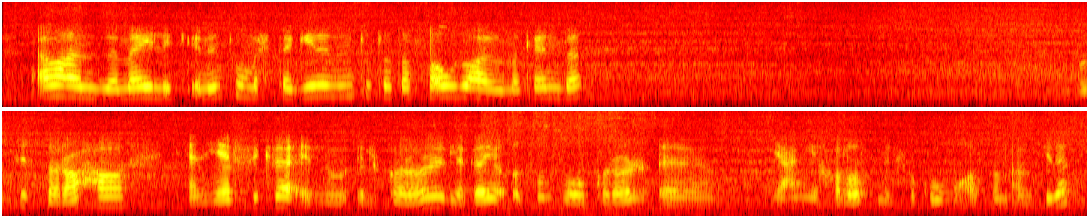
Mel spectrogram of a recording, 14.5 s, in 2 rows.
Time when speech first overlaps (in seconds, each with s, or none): none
